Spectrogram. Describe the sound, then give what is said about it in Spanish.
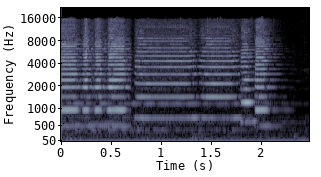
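A cartoon-style sound effect of a magic bus setting off, made of loud, sustained, siren-like horn tones that step between pitches and then stop abruptly near the end. “Subamos al autobús mágico de la Ronda Feliz. ¡Allá vamos!”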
